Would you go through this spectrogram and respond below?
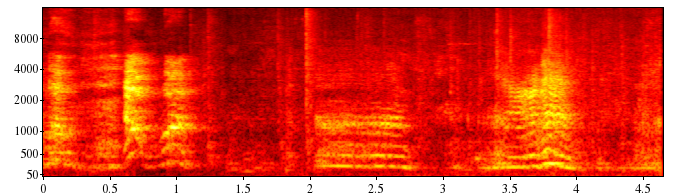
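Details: A Cocker Spaniel playing in a bathroom gives two sharp barks, then drawn-out, wavering whines and growly yowls.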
